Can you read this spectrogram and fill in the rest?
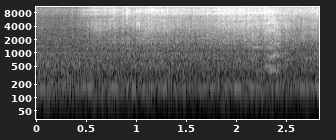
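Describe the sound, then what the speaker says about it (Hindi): Chopped onions fry in a hot pan, giving off a loud, continuous, close sizzle with no talking. "अब हम इसमें डालेंगे थोड़ा सा प्याज और प्याज को भी थोड़ा देर भूनेंगे"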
